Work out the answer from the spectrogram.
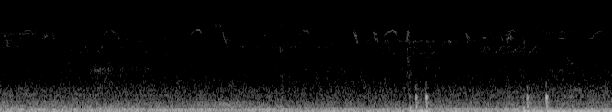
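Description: Faint ambience of small birds chirping in short arched notes, several in a row, over a low steady rumble, with a few soft knocks about six and eight seconds in.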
